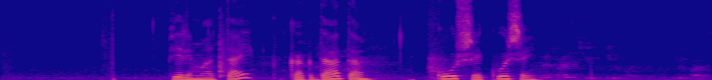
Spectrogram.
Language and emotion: Russian, positive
